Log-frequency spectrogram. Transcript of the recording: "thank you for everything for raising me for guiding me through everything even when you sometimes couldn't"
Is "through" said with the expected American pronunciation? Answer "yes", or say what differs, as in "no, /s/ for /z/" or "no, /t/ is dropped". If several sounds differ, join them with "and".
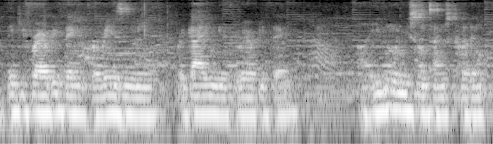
yes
